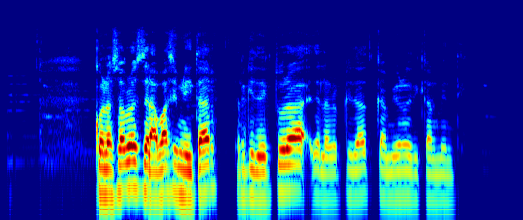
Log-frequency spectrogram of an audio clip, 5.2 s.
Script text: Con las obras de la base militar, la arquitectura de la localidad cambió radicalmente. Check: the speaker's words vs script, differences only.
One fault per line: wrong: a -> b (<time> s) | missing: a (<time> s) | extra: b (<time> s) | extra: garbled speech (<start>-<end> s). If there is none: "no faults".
no faults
